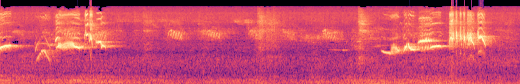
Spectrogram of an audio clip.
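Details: Male-style courtship singing from a common blackbird competing with other distant birds for a mate, recorded under the Liverpool airport flight path and enhanced: two fluty warbled phrases, each ending in a squeaky twitter, separated by a quieter pause.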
